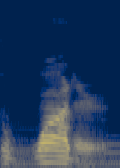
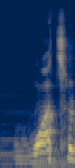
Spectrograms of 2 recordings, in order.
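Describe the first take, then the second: First: The t sounds like a quick d. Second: The t is a crisp t sound.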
